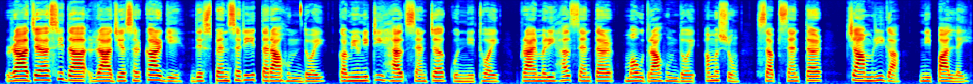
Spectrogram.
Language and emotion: Manipuri, neutral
